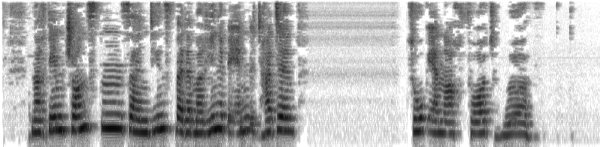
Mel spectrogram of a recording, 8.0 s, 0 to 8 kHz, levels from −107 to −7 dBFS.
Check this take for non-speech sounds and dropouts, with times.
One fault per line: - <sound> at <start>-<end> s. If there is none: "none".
none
